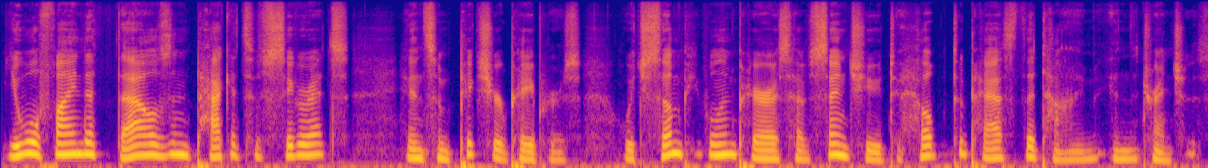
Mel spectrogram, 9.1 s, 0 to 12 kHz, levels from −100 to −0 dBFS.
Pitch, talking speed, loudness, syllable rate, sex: 150 Hz, 190 wpm, -18 LUFS, 4.9 syllables/s, male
